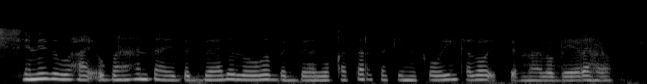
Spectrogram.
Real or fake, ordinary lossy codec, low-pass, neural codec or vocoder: fake; none; 5.4 kHz; codec, 16 kHz in and 24 kHz out, 2.2 kbps, FireRedTTS-2 codec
